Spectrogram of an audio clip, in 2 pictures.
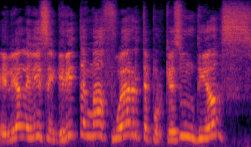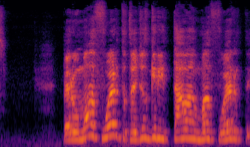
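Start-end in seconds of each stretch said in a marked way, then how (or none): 0.7-3.5 high, slow, mocking taunting tone. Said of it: "Elías empieza hasta a burlarse".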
